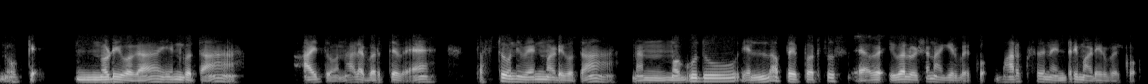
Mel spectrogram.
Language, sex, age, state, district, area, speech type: Kannada, male, 45-60, Karnataka, Chitradurga, rural, conversation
